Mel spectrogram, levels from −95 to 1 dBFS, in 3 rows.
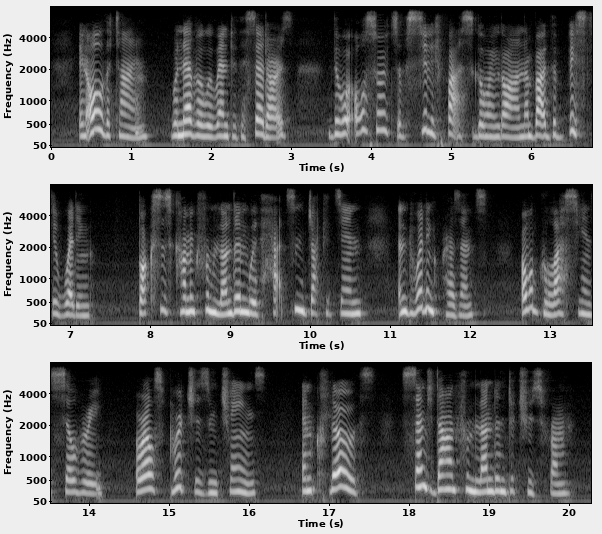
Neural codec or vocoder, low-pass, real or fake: autoencoder, 48 kHz, 32 numbers a frame, DAC-VAE, trained on Japanese speech; 7.2 kHz; fake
